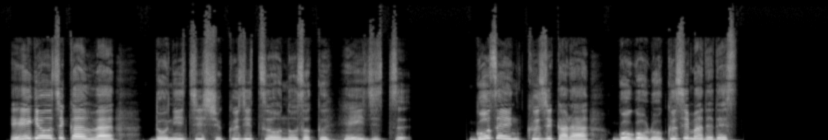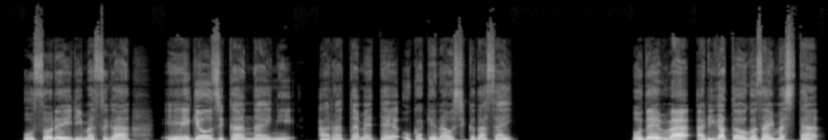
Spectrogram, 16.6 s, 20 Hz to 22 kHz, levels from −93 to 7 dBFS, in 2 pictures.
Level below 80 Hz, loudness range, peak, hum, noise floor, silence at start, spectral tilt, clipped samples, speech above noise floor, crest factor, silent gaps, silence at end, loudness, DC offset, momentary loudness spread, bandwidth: -42 dBFS; 5 LU; 0 dBFS; none; -81 dBFS; 0.1 s; -4.5 dB/octave; under 0.1%; 64 dB; 18 dB; none; 0.1 s; -18 LUFS; under 0.1%; 12 LU; 19.5 kHz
